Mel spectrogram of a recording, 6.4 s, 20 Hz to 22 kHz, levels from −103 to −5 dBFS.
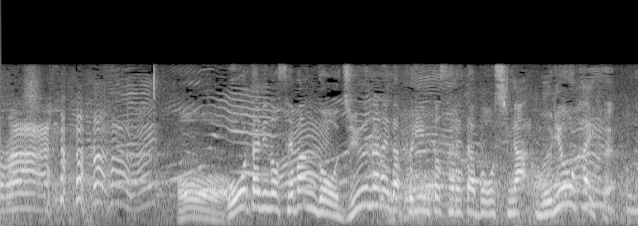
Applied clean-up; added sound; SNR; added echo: none; none; none; none.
